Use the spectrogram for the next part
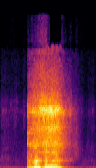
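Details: Adult man with a head cold, sneezing, sniffling and blowing his nose for about a week: a single sudden, forceful voiced sneeze that trails off.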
